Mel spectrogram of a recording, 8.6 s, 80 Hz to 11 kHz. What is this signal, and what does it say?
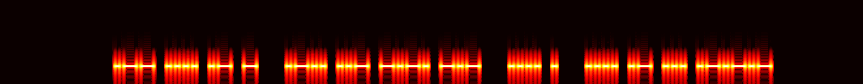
Morse code, heard as a keyed tone, about 28 wpm, 700 Hz. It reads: WHAT LUCK HE HAS.
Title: Sentences from Top 1500 Words 28wpm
